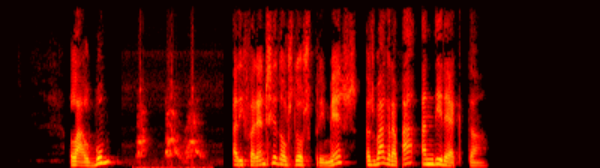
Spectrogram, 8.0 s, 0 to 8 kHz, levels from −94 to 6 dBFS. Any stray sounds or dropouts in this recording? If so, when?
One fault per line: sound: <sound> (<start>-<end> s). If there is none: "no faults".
sound: bark (1.8-2.9 s)
sound: dropout (5.3-5.4 s)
